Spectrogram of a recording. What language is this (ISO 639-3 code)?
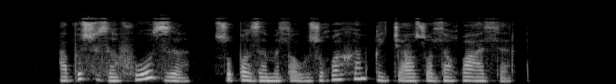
kbd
